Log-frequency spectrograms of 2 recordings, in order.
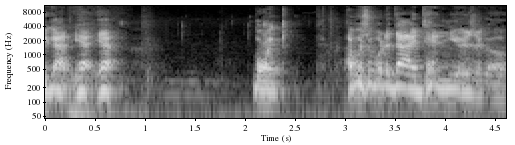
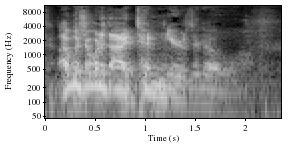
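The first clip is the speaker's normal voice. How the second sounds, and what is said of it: Imitates another person's voice. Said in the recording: “your best William H. Macy impersonation as he's being shot in the gut”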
